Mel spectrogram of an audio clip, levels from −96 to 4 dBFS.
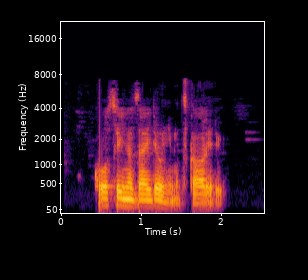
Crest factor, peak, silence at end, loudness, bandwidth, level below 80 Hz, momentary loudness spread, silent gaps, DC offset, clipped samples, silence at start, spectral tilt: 16 dB; 0 dBFS; 0.55 s; -15 LUFS; 7.4 kHz; -50 dBFS; 9 LU; none; under 0.1%; under 0.1%; 0.45 s; -8 dB/octave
